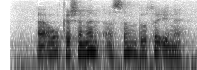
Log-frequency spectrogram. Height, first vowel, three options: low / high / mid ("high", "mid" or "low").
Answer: low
